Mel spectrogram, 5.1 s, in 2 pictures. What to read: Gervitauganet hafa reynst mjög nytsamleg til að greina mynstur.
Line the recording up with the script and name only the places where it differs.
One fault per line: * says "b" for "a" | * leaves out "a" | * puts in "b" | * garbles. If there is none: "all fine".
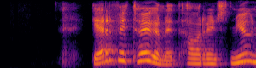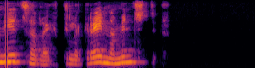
all fine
